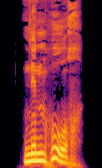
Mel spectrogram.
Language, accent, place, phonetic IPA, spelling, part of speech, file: German, Germany, Berlin, [ˌnɪm ˈhoːx], nimm hoch, verb, De-nimm hoch.ogg
- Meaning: singular imperative of hochnehmen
